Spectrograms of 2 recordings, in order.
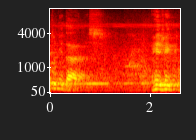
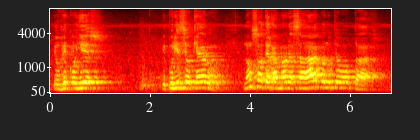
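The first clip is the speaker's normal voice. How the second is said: prayer; 2 semitones higher than usual. Acted. Pastor praying aloud over the altar, fervent and rising. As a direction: pour it out as an offering, rising with each line.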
